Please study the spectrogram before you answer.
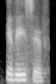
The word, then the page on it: evasive: Indian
